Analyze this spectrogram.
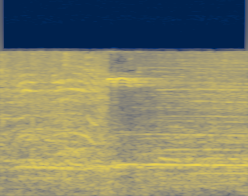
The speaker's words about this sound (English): You can hear the reaction of the crowd. He got bumped as he drove down the lane and took an extra step before he then went up for the shot, and they gave it to him.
